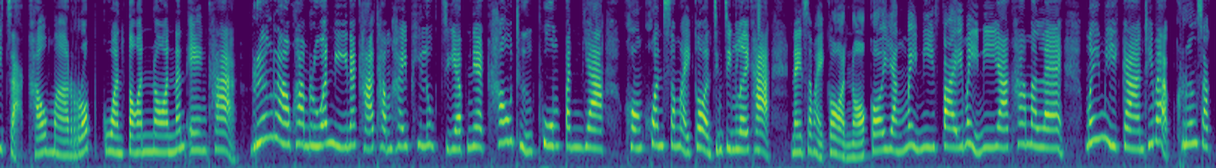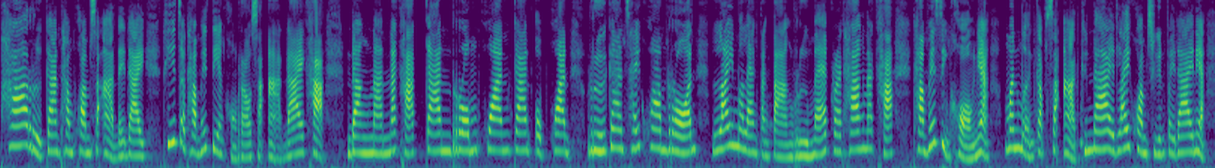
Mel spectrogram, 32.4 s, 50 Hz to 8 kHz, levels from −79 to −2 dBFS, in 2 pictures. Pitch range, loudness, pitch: 250-320 Hz, -18 LUFS, 280 Hz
